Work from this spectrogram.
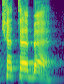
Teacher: ketebe nuk zgjasim asnjë zanore prej këtyre shkronjave të kësaj fjale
